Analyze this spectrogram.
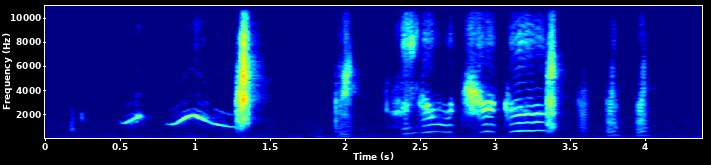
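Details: Talking pet budgerigar giving a short run of whistles, first a smooth rising and falling tone, then a sharp click and several quick bent whistles in close succession.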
